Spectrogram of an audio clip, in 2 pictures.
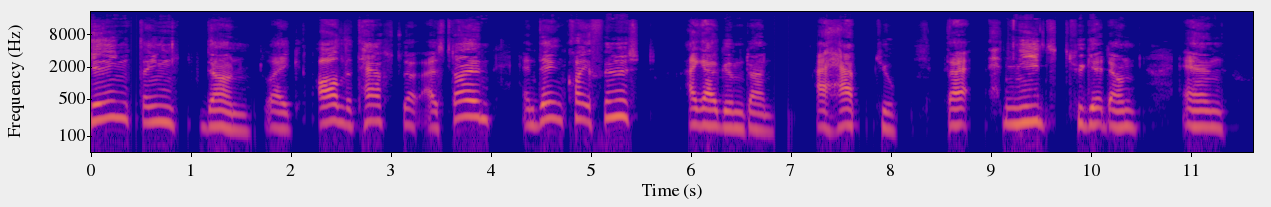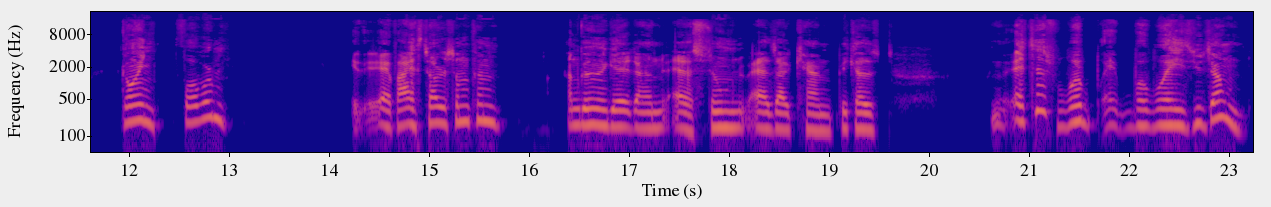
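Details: Spontaneous speech from a male podcast host with cerebral palsy, which he says affects every muscle in his body; he reports his speech has improved since 8 months earlier as his health improved. Dysarthria (cerebral palsy).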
